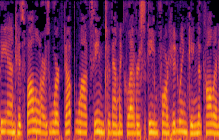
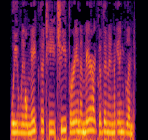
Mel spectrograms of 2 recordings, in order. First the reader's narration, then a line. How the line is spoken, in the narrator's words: they said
